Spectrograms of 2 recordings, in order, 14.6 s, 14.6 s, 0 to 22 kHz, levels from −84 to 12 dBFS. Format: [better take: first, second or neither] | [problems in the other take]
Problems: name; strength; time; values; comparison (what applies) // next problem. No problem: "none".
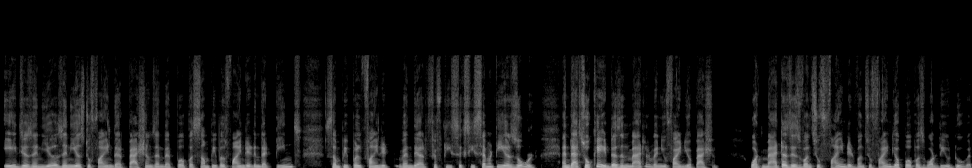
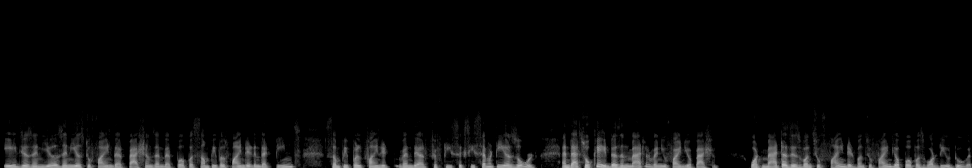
first | muffled; very; fading above 2 kHz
